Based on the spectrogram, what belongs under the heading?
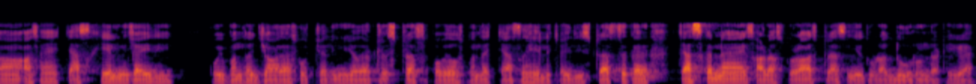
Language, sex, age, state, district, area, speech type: Dogri, male, 18-30, Jammu and Kashmir, Udhampur, rural, spontaneous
